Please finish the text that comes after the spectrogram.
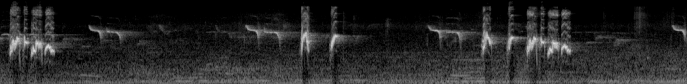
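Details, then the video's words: Red-whiskered bulbul singing in the southern master style, a recording meant to rouse caged birds and coach young ones: repeated short warbled phrases with sharp clicks, interspersed with thin high descending whistles from another bird. "เสียงนกกรงหัวจุก สำหรับต่อ หรือ เปิดให้นกคึก เสียงเพราะๆ"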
